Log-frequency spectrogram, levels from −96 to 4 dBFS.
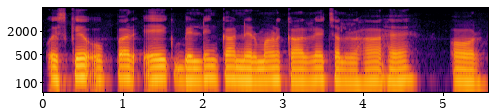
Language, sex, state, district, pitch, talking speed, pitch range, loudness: Hindi, male, Chhattisgarh, Korba, 115 Hz, 130 wpm, 115-120 Hz, -17 LUFS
